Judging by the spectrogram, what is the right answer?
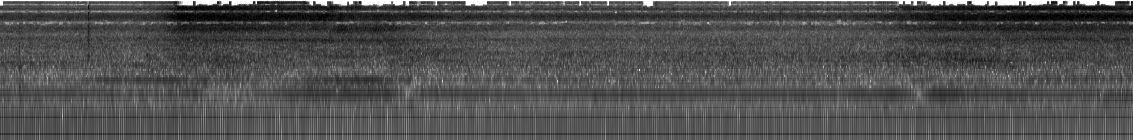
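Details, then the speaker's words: Acura (Honda) stationary at idle before a power steering fluid flush. Turning the wheel brings a constant mid-pitched whine over the engine and steering becomes hard left and right. Power steering pump whine. "okay so it fires up no sound at all you turn the wheel start hearing already and it becomes pretty hard to steer left and right I mean we're not moving but uh still it's hard"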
